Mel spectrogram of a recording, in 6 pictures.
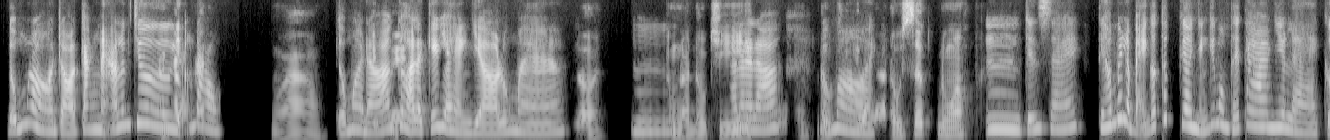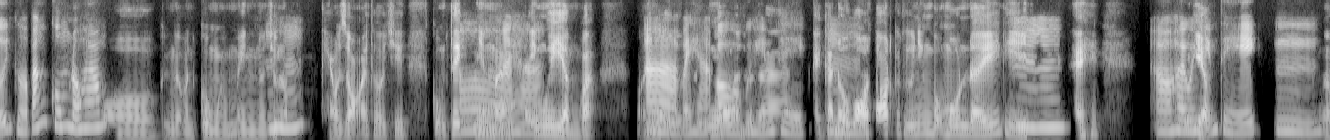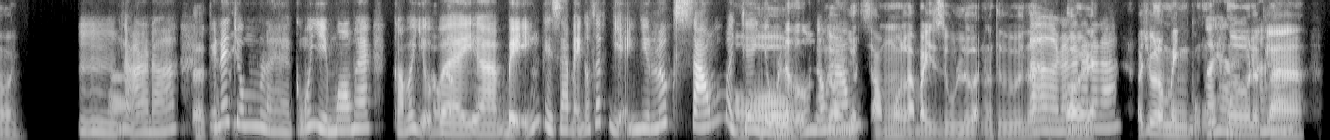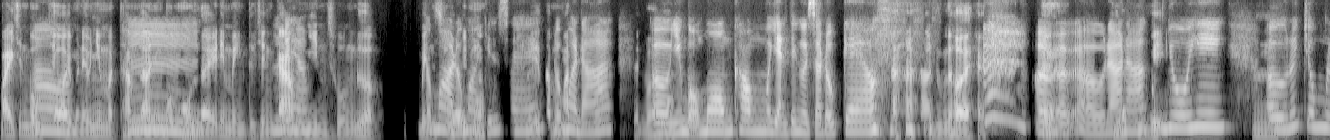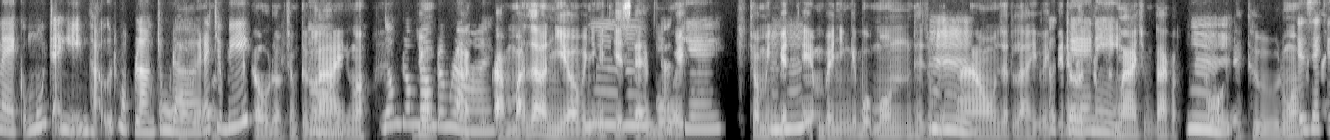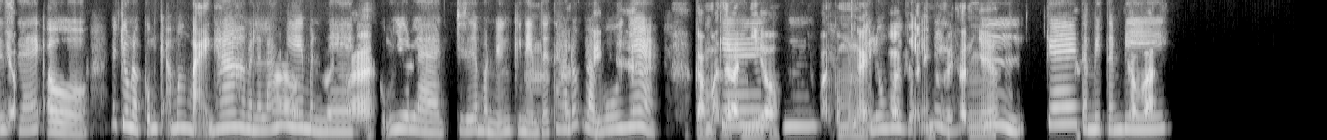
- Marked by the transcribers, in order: tapping; distorted speech; other background noise; laughing while speaking: "thấy"; static; unintelligible speech; chuckle; laughing while speaking: "Đúng rồi"; chuckle; unintelligible speech; chuckle
- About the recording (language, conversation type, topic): Vietnamese, unstructured, Môn thể thao nào khiến bạn cảm thấy vui nhất?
